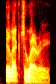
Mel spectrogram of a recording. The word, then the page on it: electuary: British English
